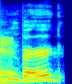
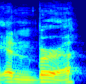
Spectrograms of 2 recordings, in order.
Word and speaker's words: Edinburg: Ed Iowa yep okay Edinburg which you notice I didn't say Edinburough right yeah it's because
